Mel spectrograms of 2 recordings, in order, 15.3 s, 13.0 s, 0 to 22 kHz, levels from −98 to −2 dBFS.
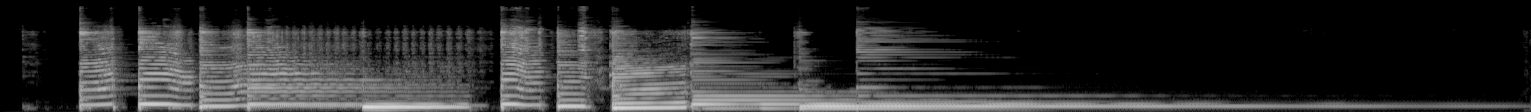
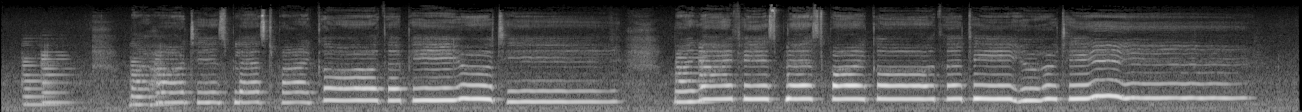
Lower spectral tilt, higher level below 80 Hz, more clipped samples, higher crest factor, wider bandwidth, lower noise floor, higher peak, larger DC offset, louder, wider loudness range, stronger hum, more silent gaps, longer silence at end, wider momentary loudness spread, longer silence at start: about the same, -5 dB/octave vs -4.5 dB/octave; second, -70 dBFS vs -54 dBFS; neither; about the same, 18 dB vs 14 dB; about the same, 16.5 kHz vs 16 kHz; first, -70 dBFS vs -45 dBFS; second, -12 dBFS vs -6 dBFS; neither; second, -29 LUFS vs -21 LUFS; first, 16 LU vs 6 LU; neither; neither; first, 1.45 s vs 0.2 s; first, 17 LU vs 13 LU; first, 0.8 s vs 0.2 s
